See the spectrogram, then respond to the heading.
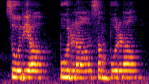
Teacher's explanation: अ थ आपण म्हणतोय आणि मग आपण र म्हणतोय आणि मग व म्हणतोय, म्हणजे व च्या आधी र चा उच्चार होतोय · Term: रफार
